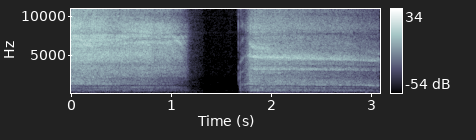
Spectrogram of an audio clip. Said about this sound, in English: This is a vacuum happening. I'm pulling air in. I'm expanding my, pulling the sack apart, right?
